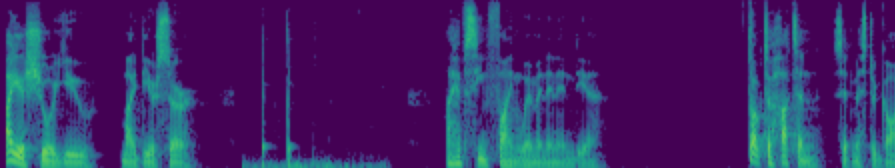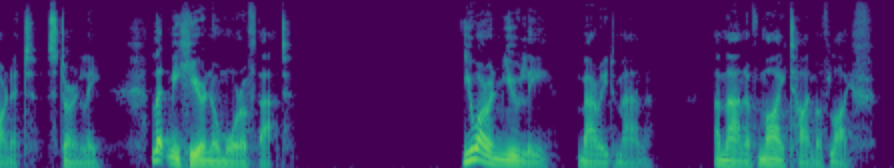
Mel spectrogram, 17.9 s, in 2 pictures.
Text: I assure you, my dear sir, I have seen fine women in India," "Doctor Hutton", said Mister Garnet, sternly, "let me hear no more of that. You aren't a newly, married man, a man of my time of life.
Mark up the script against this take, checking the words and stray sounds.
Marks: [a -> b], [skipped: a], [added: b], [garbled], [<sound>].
I assure you, my dear sir, [tap] I have seen fine women in India," "Doctor Hutton", said Mister Garnet, sternly, "let me hear no more of that. You [aren't -> are] a newly, married man, a man of my time of life.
